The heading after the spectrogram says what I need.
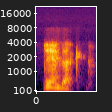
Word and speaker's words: Janczak: Janczak.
